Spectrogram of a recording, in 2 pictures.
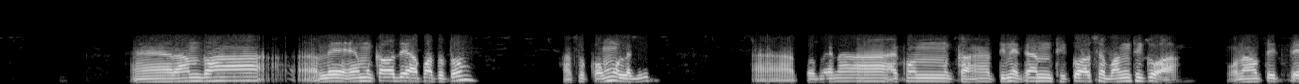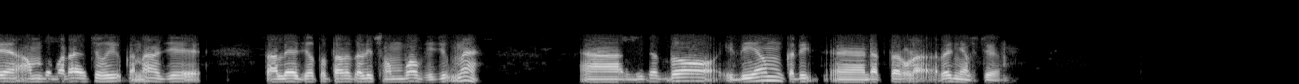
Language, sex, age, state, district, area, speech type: Santali, male, 45-60, West Bengal, Purulia, rural, conversation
